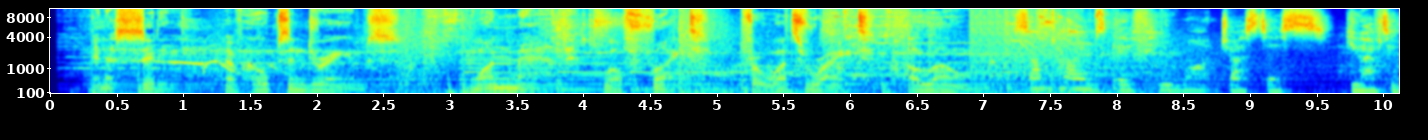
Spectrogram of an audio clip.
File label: Promo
